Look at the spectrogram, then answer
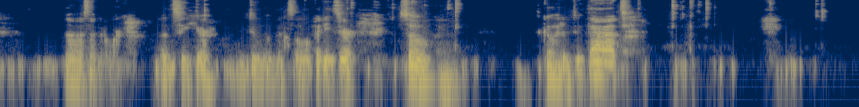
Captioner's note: mumbling to herself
